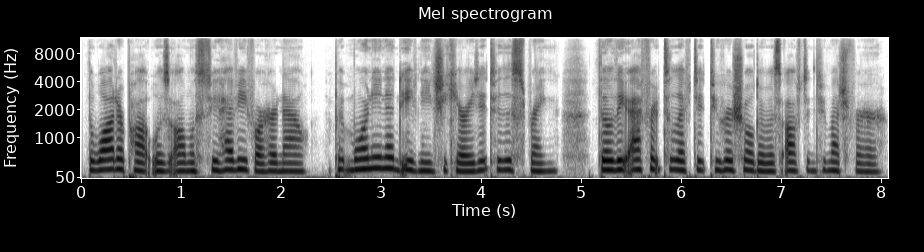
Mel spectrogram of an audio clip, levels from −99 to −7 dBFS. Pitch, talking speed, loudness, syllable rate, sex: 210 Hz, 260 wpm, -17 LUFS, 6.2 syllables/s, female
